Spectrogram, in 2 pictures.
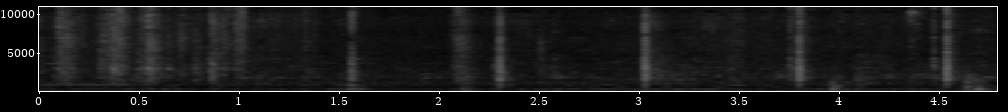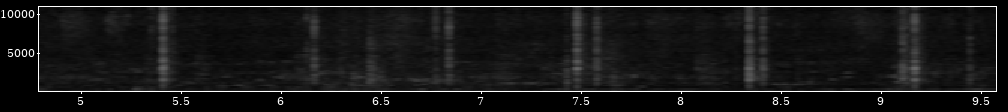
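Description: Faint, irregular clicks and creaks from a copy iPhone 6 replacement screen as fingers press and flex it in the frame: the squeak of a poorly built copy screen.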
